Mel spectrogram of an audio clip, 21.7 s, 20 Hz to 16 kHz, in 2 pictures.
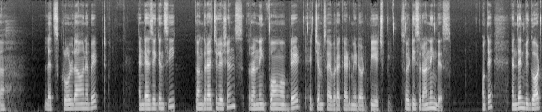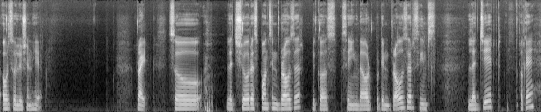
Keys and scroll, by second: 18.9 ctrl+v.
